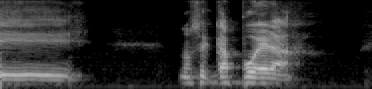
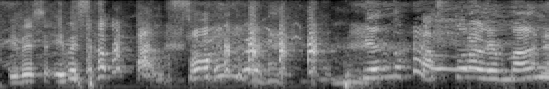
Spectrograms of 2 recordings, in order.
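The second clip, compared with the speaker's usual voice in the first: laughing; 6 semitones higher, 8 dB louder, slower than usual. Real, not acted. Laughing while telling absurd scenario.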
